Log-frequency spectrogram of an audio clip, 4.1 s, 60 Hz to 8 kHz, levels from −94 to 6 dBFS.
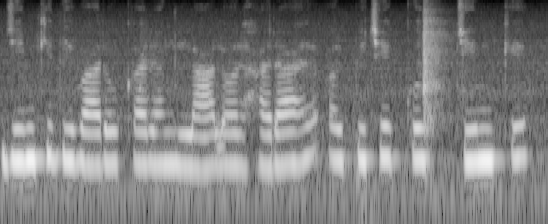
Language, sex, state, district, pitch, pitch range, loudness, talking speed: Hindi, female, Mizoram, Aizawl, 240 Hz, 220-245 Hz, -15 LUFS, 205 wpm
